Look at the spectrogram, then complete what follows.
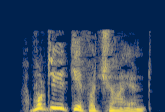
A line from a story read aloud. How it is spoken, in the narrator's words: asked Ron eagerly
